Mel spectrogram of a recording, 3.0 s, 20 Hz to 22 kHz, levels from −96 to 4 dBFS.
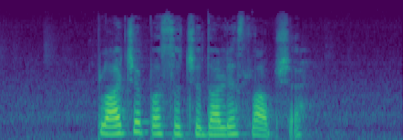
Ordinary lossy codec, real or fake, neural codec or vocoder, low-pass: MP3, 64 kbps; real; none; 19.8 kHz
